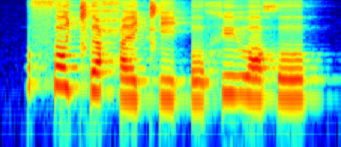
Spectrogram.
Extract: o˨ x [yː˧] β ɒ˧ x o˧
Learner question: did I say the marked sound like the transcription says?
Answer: no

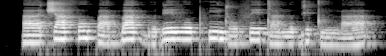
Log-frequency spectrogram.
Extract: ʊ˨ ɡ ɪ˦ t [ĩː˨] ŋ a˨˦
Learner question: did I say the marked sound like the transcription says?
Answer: no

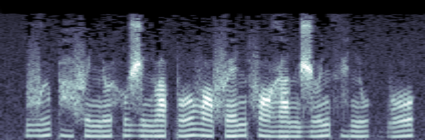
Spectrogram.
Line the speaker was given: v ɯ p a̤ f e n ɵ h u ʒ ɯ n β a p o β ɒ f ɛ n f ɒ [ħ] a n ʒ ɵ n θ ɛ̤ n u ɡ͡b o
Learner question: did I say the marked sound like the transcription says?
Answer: no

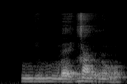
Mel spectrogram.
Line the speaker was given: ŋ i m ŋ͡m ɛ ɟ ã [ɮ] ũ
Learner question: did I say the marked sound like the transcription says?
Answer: no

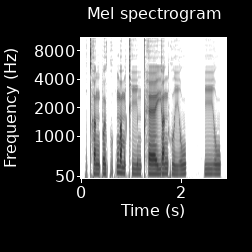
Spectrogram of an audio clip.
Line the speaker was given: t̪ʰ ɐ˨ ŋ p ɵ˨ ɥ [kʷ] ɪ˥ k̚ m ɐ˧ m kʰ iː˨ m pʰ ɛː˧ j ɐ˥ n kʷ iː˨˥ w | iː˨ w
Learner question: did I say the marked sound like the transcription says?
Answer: yes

